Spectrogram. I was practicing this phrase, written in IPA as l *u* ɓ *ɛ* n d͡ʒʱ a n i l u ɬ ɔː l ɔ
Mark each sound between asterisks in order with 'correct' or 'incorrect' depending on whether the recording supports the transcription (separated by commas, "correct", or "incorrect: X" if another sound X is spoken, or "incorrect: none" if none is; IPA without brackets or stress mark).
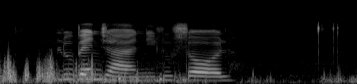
correct, correct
